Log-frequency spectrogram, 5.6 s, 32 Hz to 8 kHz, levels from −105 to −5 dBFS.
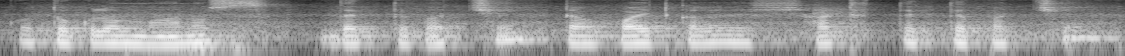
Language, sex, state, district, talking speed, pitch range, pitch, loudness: Bengali, male, West Bengal, North 24 Parganas, 105 wpm, 115-125 Hz, 120 Hz, -21 LUFS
